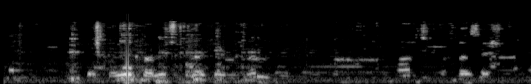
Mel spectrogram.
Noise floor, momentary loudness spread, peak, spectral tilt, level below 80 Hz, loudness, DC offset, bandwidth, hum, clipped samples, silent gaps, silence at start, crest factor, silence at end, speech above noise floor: -52 dBFS; 20 LU; -2 dBFS; -2.5 dB/octave; -52 dBFS; -23 LUFS; under 0.1%; 8 kHz; none; under 0.1%; none; 0.1 s; 24 dB; 0.15 s; 29 dB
